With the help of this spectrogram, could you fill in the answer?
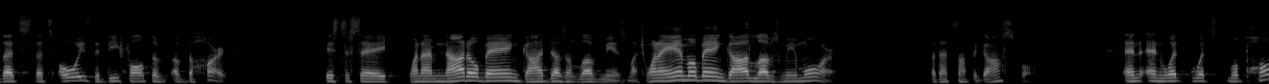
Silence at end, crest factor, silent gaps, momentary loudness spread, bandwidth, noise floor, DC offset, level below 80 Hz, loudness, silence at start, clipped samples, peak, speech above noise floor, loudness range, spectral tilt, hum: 0 s; 22 dB; none; 14 LU; 12 kHz; under -90 dBFS; under 0.1%; -82 dBFS; -37 LUFS; 0 s; under 0.1%; -16 dBFS; over 53 dB; 9 LU; -5.5 dB/octave; none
